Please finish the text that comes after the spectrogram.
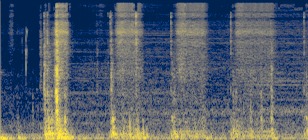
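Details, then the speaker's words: Newly acquired project car on test drive: power window motor whirs strained and uneven with dragging bursts as the glass moves slowly; sticky window channels need cleaning, auto function not working. "Definitely needs cleaned. You can hear how sticky the windows are."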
